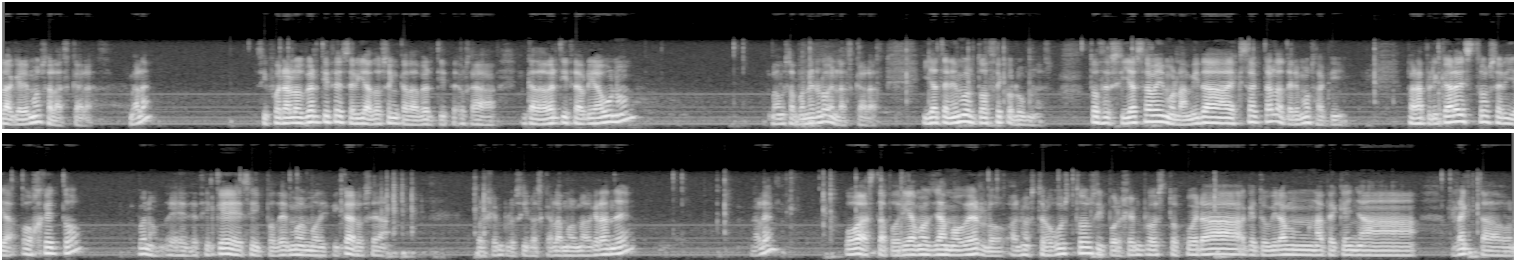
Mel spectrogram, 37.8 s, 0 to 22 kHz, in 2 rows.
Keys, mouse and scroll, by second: 3.6 click, 3.7-9.3 middle drag, 9.3 click, 9.4-19.2 middle drag, 19.2-27.5 drag, 23.8 a, 23.9 a, 24.9 s, 27.5-31.3 middle drag, 29.3 KP_7, 31.3-37.1 drag, 32.3 middle click, 32.3 right click, 34.1 g, 37.1-37.8 middle drag.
